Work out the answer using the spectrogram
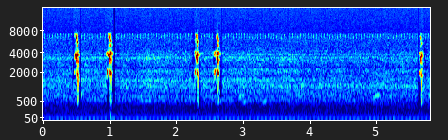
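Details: Peregrine falcon on a nest in Koszalin, 28 January 2024, female calling as the male visits; sparse, sharp harmonic notes in a pair, a close double and a lone final call across six quiet seconds.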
